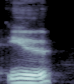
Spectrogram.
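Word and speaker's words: yu (鱼): si dice yu, eh, che è una sorta di yu inglese.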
